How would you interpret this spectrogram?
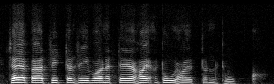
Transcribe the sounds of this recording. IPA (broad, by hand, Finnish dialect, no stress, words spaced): seˑi̞pæːt sitːen siːʋ ʋɑːn etːei hɑj tuːl hɑjotːɑnːut niːt hukːɑː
